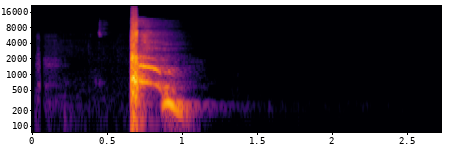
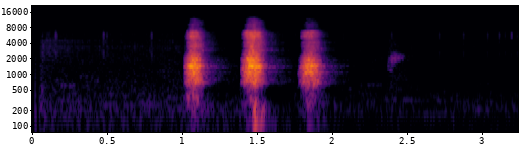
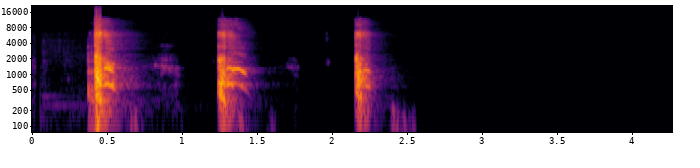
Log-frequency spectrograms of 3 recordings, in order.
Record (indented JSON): {
  "cough_length": "2.7 s",
  "cough_amplitude": 32768,
  "cough_signal_mean_std_ratio": 0.23,
  "exhalation_length": "3.2 s",
  "exhalation_amplitude": 20428,
  "exhalation_signal_mean_std_ratio": 0.24,
  "three_cough_length": "4.3 s",
  "three_cough_amplitude": 32768,
  "three_cough_signal_mean_std_ratio": 0.21,
  "survey_phase": "beta (2021-08-13 to 2022-03-07)",
  "age": "45-64",
  "gender": "Female",
  "wearing_mask": "No",
  "symptom_none": true,
  "smoker_status": "Ex-smoker",
  "respiratory_condition_asthma": false,
  "respiratory_condition_other": false,
  "recruitment_source": "REACT",
  "submission_delay": "2 days",
  "covid_test_result": "Negative",
  "covid_test_method": "RT-qPCR",
  "influenza_a_test_result": "Unknown/Void",
  "influenza_b_test_result": "Unknown/Void"
}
